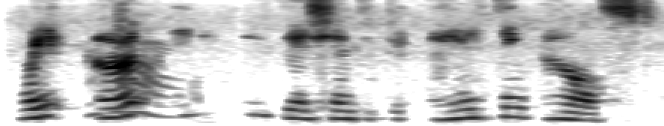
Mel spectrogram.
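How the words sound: The voice is put on and high-pitched. "That was just high-pitched"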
